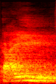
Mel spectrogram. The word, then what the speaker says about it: chyle: मिला है, वो कंपोनेंट को बोला जाता है काइल, CHYLE। आप बोलेंगे सर स्पेलिंग क्यों बोले?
